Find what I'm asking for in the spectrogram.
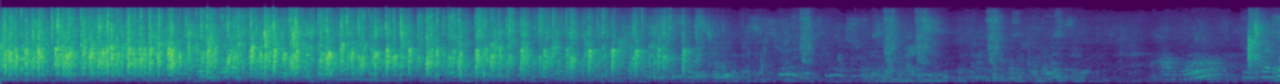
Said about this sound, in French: Félicitations, on peut l'applaudir encore.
